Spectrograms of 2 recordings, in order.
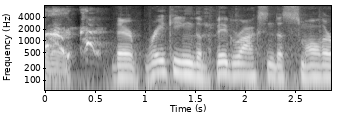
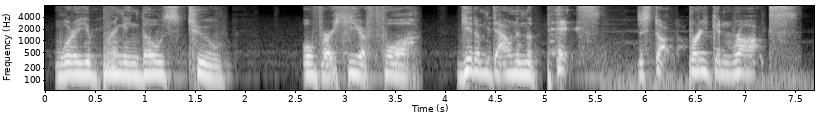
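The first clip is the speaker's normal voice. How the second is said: rough, gruff soldier voice; 3 semitones higher than usual. A game master voices a Crimson Guard stopping two prisoners being brought over, gruff guard voice. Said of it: "as one of these Crimson Guards approach".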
